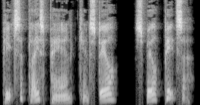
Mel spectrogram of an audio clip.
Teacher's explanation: you'll feel a puff of air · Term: plosive words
